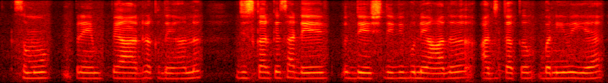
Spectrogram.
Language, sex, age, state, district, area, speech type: Punjabi, female, 18-30, Punjab, Pathankot, urban, spontaneous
